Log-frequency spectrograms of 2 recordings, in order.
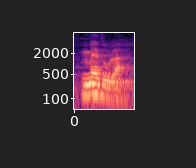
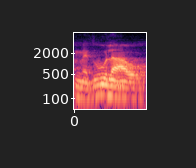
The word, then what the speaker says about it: médula: Si yo me encuentro, pues, médula, ¿no? Y sé que en el Siglo de Oro se pronunciaba medula, ¿no?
